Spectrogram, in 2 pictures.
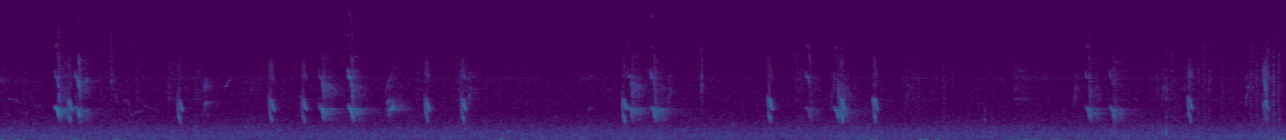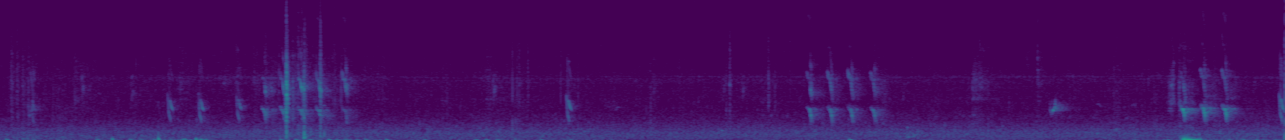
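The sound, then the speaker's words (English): A wild male bird gives soft, cuckoo-like calls: short, quiet notes repeated irregularly over a steady hiss of background noise, with a few slightly louder calls near the middle and end. No one speaks. “He's giving little cuckoo-like calls.”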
